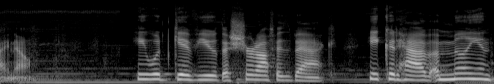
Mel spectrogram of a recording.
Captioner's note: none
